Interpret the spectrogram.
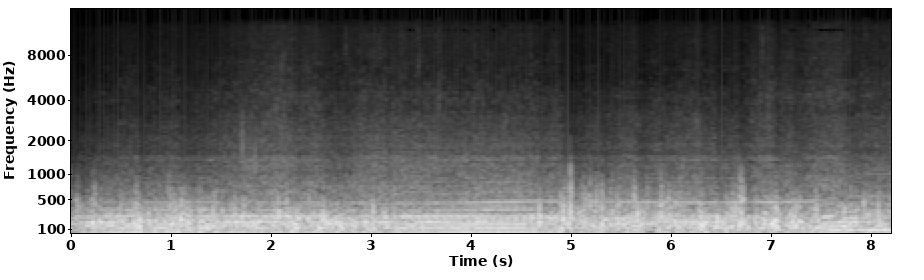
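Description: Classic sports car's engine running steadily as the car drives along, with wind noise on the microphone.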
